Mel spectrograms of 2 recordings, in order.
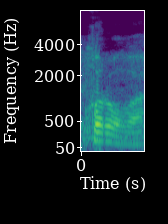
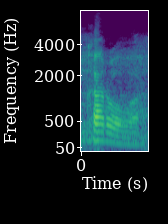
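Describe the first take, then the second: First: The unstressed vowels are pronounced as full 'o'. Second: The unstressed vowels are reduced toward 'a'. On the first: This follows the spelling, as in some regions. "Мы не говорим корова" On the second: This is the usual, more convenient everyday pronunciation. "а говорим корова, потому что нам так удобнее"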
